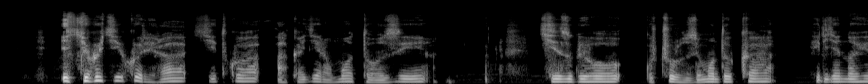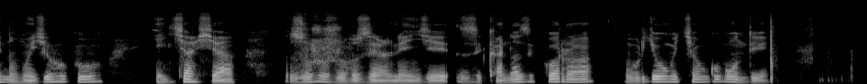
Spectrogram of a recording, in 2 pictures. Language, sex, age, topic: Kinyarwanda, male, 18-24, finance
